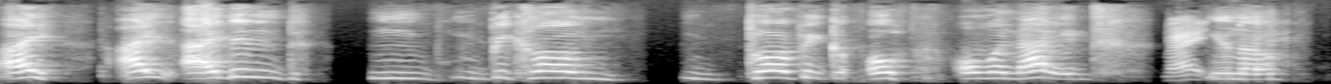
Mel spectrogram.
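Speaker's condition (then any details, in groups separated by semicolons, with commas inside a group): Cerebral palsy; uses wheelchair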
